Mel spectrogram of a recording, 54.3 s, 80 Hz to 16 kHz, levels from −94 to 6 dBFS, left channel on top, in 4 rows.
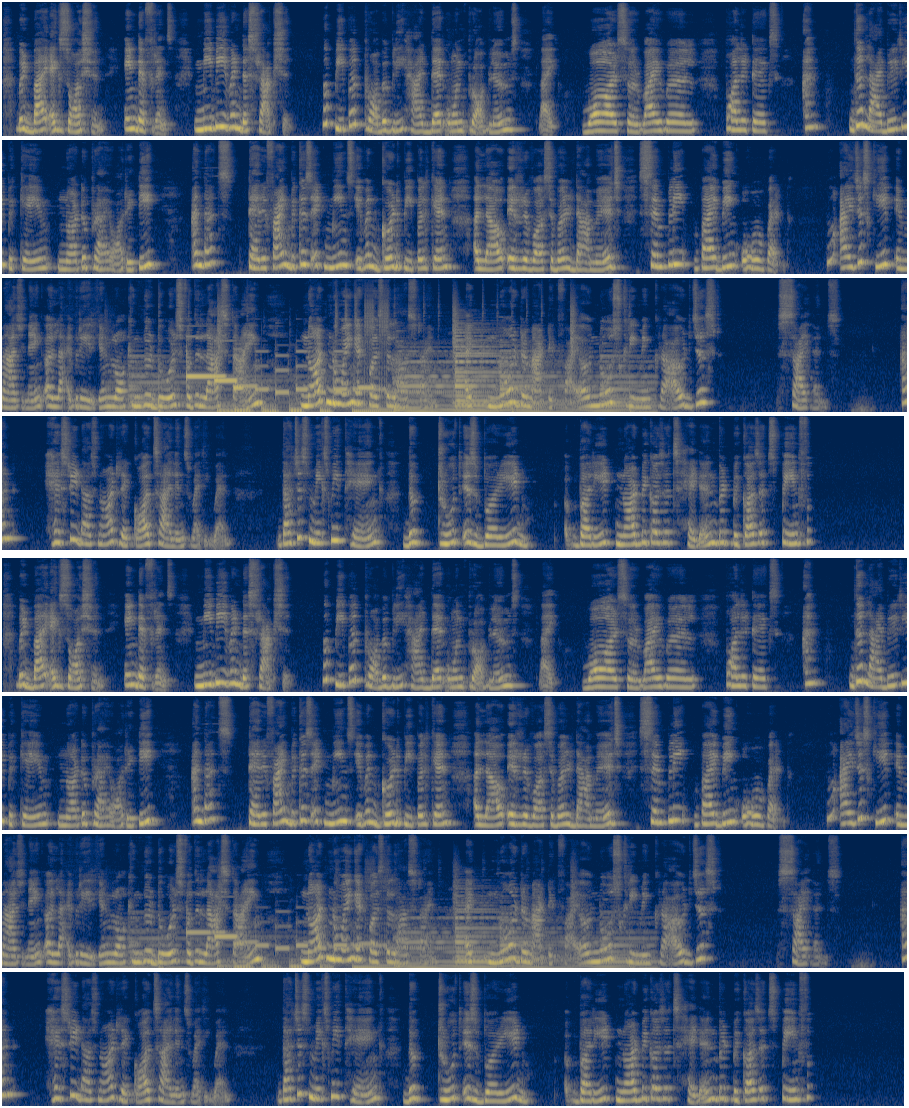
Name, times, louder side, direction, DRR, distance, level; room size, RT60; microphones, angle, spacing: voice 1, 0.0-1.5 1.8-4.3 4.8-8.3 8.7-10.4 10.9-11.6 12.0-12.3 12.7-15.9 16.4-17.0 17.3-25.2 25.9-31.1 31.6-33.7 34.1-37.8 38.8-39.7 40.6-41.0 41.4-44.1 44.9-48.7 49.2-52.8, left 1 dB, 15° left, 0.3 m, -25 dB
sound 1, 28.7-37.0, left 5 dB, 85° left, 0.4 m, -28 dB
3.6 x 2.6 x 2.5 m
head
